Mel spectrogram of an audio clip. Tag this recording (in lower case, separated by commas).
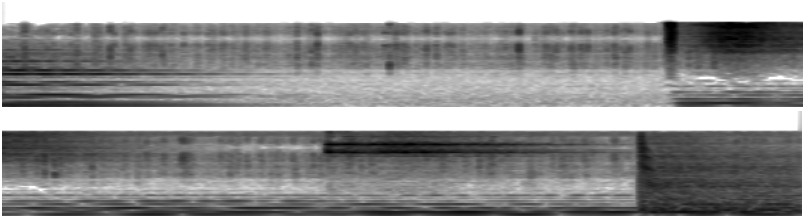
music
